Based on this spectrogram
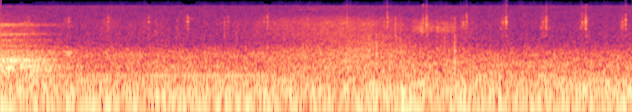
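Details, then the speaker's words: Vintage Howard Miller ship's bells clock after repair, just wound: even, steady ticking about three beats a second with no skipped beats; before, it missed beats and stopped. Escapement now running smoothly. "sounds good wow that's sounds really good it sounds real smooth um before I would hear it kind of like Miss A Beat and then it would stop"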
